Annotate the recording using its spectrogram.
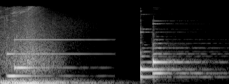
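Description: Audio logo sting for a channel intro animation: a swelling whoosh with a deep hit and a ringing tone that dies away after about a second, then a bright, bell-like chime about a second and a half in that rings out.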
